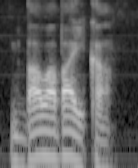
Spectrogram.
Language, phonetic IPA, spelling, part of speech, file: Polish, [ˌbawaˈbajka], bałabajka, noun, Pl-bałabajka.ogg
